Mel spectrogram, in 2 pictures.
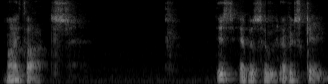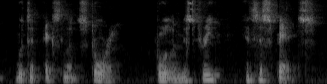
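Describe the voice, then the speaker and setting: A man's voice: mid-range voice, a little mellow, low-quality recording. A man hosting a podcast, reading scripted narration and commentary. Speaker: podcast host.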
